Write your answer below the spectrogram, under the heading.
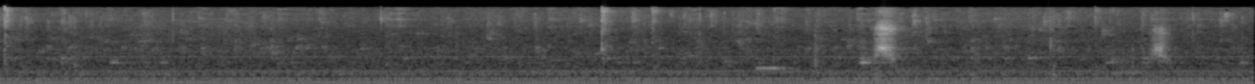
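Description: Paper slips being handled and scrunched: a few brief, soft crackles, the loudest about four and a half seconds in, over a steady low hum.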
